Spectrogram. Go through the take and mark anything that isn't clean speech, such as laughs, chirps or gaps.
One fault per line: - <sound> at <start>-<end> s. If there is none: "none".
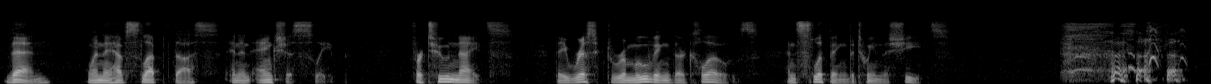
- laugh at 10.6-11.9 s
